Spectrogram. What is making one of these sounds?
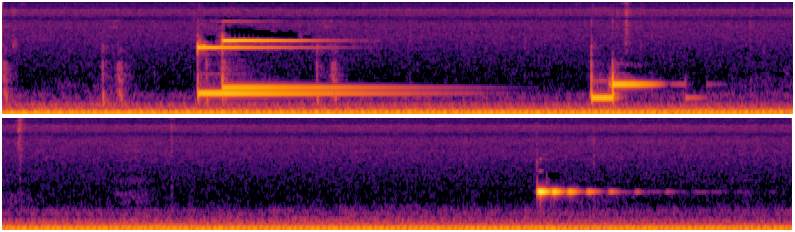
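Short electronic beeps and chimes sound from a tablet game.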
